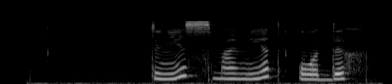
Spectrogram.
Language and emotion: Russian, neutral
